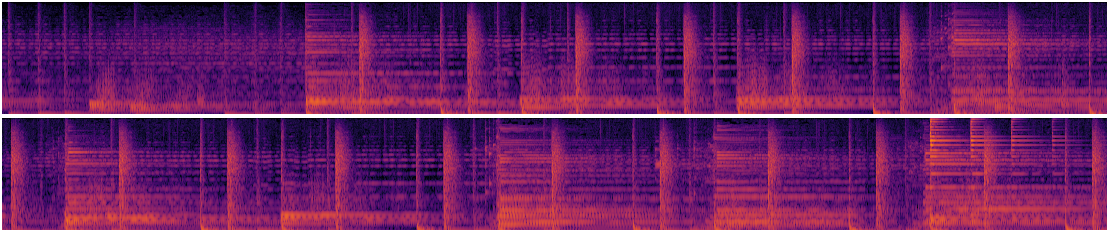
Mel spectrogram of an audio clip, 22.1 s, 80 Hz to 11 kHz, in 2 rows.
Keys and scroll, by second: 13.9 0, 14.1 Return.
